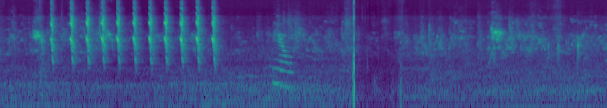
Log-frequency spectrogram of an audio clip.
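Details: Male ring-necked parakeet, three years old and semi hand tamed: a fast even series of about a dozen sharp squawks, then softer scratchy notes, a loud click and quieter calls.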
